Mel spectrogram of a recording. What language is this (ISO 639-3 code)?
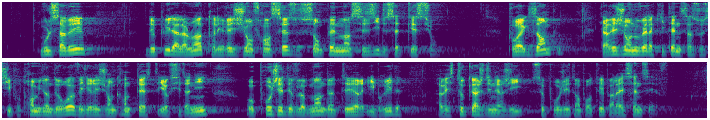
fra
